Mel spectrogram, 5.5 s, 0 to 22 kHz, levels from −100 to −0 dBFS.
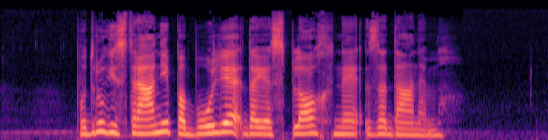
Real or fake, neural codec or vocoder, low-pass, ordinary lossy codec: real; none; 19.8 kHz; MP3, 64 kbps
